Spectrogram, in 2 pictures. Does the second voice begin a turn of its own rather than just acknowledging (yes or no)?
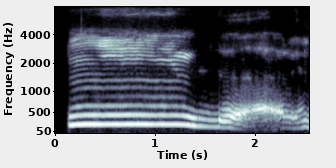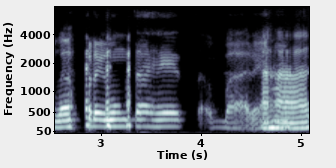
yes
